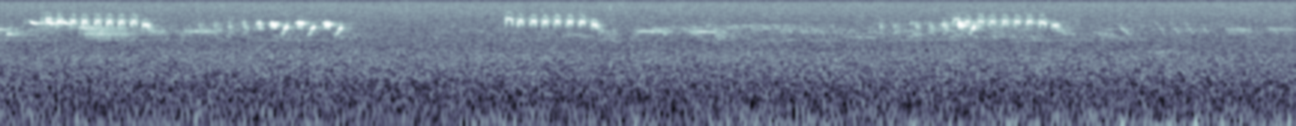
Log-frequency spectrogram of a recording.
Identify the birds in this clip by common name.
Red-breasted Nuthatch, Mountain Chickadee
